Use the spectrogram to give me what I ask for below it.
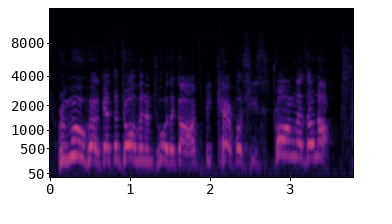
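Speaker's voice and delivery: panic-barking at guards; rattled orders. Acted.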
